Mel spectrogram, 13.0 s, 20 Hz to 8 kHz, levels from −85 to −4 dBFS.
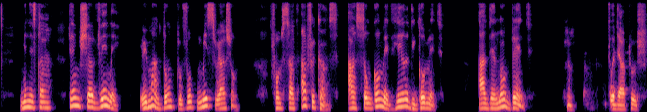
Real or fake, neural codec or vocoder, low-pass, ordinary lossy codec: fake; codec, 44.1 kHz, 2.6 kbps, SNAC; 7.2 kHz; none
